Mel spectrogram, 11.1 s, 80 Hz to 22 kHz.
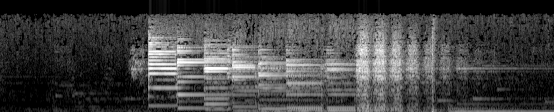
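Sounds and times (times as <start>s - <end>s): guitar playing ringing chords: 2.5s - 11.0s.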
